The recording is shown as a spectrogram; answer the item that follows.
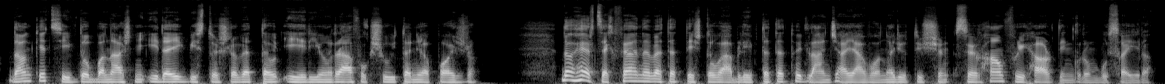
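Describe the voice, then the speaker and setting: A man narrating a fantasy audiobook in a steady, measured storytelling manner. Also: lowish voice, no echo. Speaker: audiobook reader.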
